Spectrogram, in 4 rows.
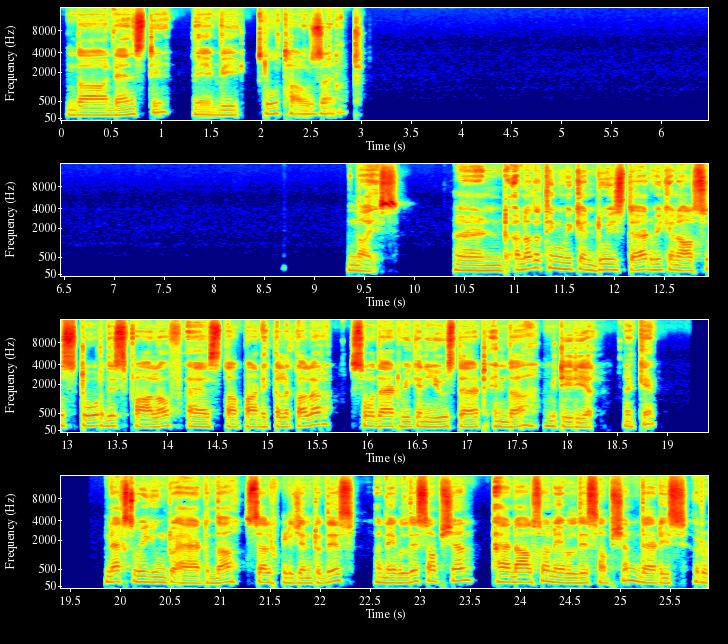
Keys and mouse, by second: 0.2-1.9 drag, 2.4 shift+Right, 2.5 shift+Left, 2.9 space, 9.1 space, 9.8 drag, 10.8 click, 12.5 click, 19.3 click, 22.5 click, 25.6 click.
